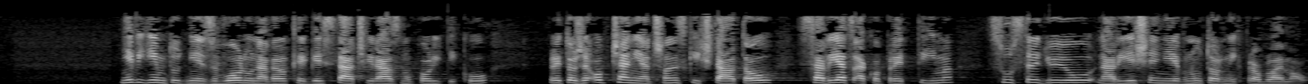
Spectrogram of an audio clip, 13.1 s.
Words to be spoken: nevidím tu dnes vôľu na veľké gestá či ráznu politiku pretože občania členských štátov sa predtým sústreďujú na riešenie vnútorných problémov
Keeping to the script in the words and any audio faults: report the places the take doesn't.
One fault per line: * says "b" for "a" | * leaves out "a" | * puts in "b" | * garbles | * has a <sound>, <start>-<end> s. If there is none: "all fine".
* puts in "viac ako"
